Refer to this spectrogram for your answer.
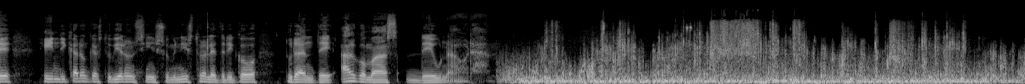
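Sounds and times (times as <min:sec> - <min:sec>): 
speech: 0:00.0 - 0:07.0
strong storm wind gusting in Viveiro Galicia: 0:05.0 - 0:10.2.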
